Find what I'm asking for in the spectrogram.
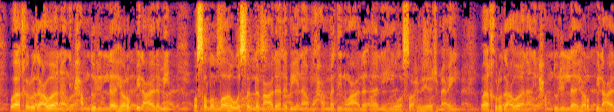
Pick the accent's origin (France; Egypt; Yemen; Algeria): Algeria; اللهم احفظ بلادنا الجزائر من كل مكروه وسوء وبلاء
